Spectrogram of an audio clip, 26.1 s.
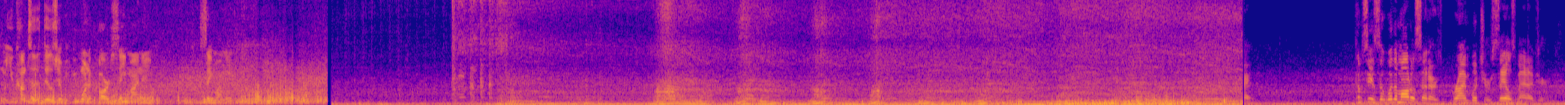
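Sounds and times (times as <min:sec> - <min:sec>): car engine idling and revving: 0:04.4 - 0:21.4.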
